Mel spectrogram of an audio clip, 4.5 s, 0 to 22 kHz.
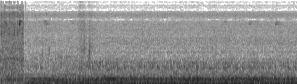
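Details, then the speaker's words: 2009 Cadillac Escalade V8 after oil pickup tube replacement, oil pressure up from 19-20 to about 40 psi at idle: steady low idle with slight flutter, no ticking or knocking; normal idle. "sounds good other than that little jump so we're going to see if it start ticking or not"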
